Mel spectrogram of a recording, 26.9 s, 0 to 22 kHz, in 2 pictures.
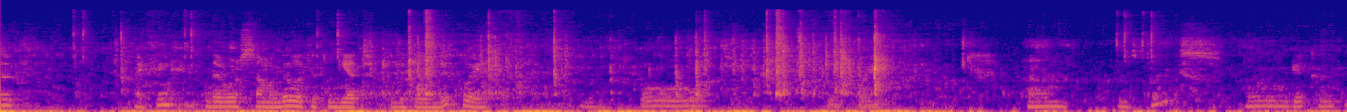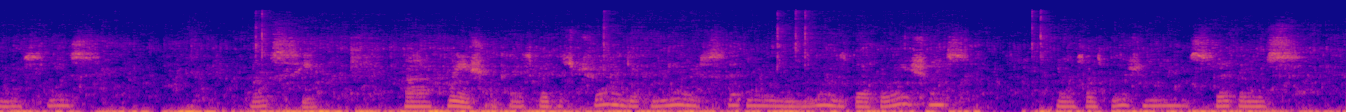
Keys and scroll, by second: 3.6-8.4 typing, 8.7 Return.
